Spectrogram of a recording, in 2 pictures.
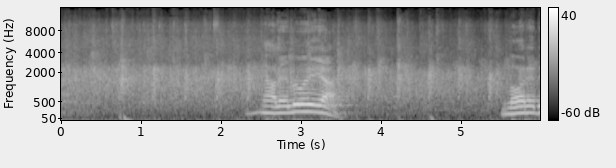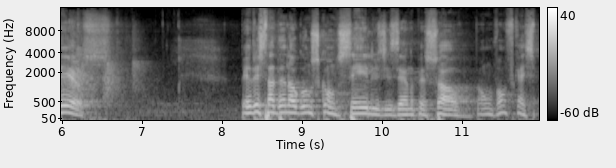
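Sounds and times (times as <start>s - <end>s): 
audience applause: 0.0s - 7.0s
speech: 2.5s - 3.6s, 5.5s - 6.4s, 8.2s - 11.9s.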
